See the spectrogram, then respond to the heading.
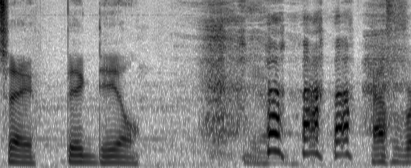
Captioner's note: laughing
